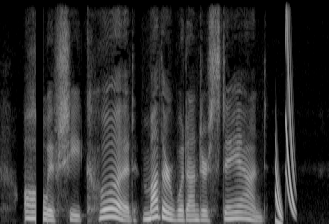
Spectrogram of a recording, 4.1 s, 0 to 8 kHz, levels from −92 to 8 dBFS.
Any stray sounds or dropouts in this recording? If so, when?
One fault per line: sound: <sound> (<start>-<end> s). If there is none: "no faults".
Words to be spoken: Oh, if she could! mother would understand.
sound: dropout (0.4-0.5 s)
sound: chirp (3.4-3.7 s)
